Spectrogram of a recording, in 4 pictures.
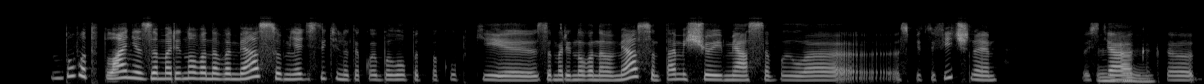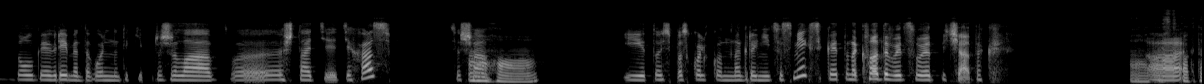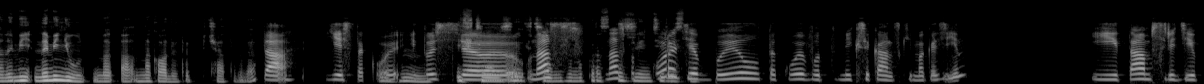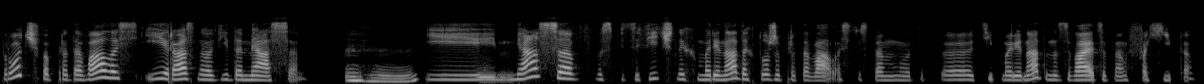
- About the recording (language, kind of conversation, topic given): Russian, podcast, Как не уставать, когда нужно много готовить для гостей?
- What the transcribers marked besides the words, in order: laughing while speaking: "это накладывает свой отпечаток"; tapping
